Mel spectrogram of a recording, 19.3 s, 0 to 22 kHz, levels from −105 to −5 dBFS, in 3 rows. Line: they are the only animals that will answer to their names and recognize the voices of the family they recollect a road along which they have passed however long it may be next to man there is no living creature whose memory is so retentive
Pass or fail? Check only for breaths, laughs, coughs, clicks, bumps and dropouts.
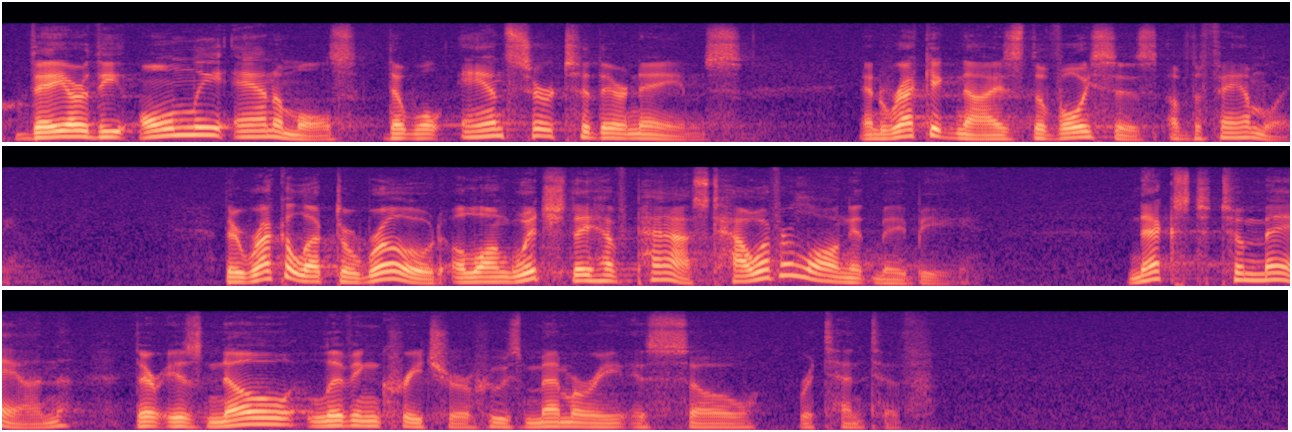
pass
